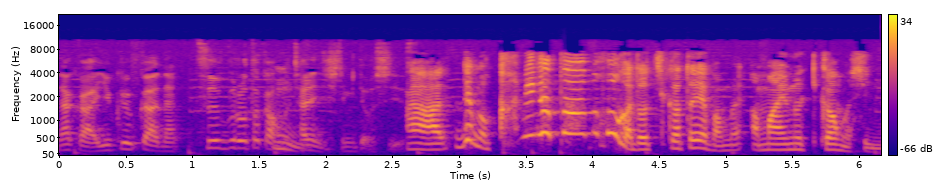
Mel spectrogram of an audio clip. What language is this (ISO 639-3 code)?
jpn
